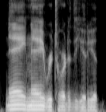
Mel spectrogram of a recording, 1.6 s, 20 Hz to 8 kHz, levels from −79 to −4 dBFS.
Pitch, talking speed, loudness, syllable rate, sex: 95 Hz, 190 wpm, -17 LUFS, 5.8 syllables/s, male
